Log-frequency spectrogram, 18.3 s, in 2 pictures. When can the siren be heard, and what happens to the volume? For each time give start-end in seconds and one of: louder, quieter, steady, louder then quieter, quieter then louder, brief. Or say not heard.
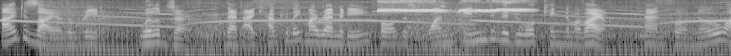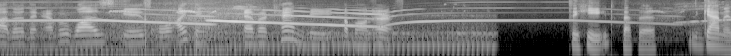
0.0-18.2 louder then quieter.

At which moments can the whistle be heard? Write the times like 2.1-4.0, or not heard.
4.7-6.8, 10.9-12.3.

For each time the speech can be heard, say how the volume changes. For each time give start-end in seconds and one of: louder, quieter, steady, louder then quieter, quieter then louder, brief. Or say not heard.
0.0-14.1 steady
16.2-18.2 brief.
